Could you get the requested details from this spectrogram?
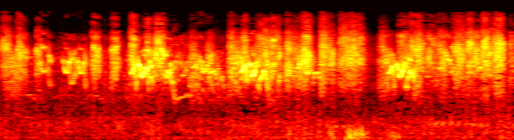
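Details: Hand-tame budgies chirping loudly in a steady stream of buzzy, twittering warbles with tiny gaps between phrases.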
